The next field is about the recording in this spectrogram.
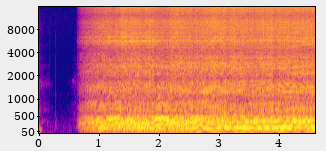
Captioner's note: bikes revving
